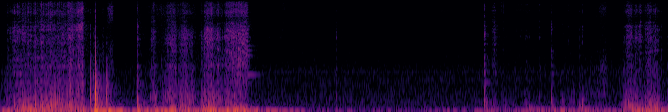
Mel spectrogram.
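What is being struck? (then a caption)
Sidewalk chalk stick on a metal mesh rasp. A solid blue sidewalk chalk stick, held with long nails, is rubbed down a metal mesh foot-file rasp over cardboard, and blue powder collects. Dense, gritty grating strokes with a bright, hissy edge fill the first two seconds, then fall to a near-silent pause before rougher scraping returns and builds toward the end.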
